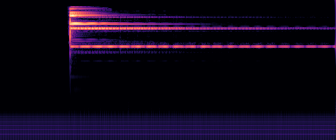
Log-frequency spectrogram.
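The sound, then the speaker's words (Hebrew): A single bright strike of small meditation cymbals, rung once to begin a meditation practice, rings out clearly, its high metallic tone sustaining and slowly fading over the next couple of seconds in otherwise quiet surroundings. “אני אתחיל את התרגול עם צלצול אחד במצילות, ואסיים אותו עם שלושה צלצולים.”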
